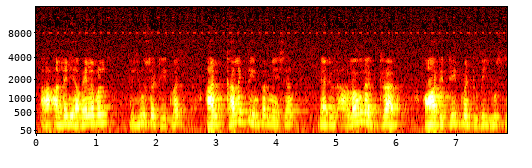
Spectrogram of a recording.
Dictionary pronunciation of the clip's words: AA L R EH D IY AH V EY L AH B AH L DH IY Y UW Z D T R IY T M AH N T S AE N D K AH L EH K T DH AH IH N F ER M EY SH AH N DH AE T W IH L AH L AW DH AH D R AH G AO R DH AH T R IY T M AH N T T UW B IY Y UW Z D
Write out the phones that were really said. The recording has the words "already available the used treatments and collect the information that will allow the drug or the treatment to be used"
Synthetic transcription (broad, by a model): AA L R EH D IY AH V EY L AH B AH L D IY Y UW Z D T R IY T M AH N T AE N D K AH L EH K T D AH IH N F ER M EY SH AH N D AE T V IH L AH L AW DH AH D R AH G AO R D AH T R IY T M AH N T T UW B IY Y UW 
